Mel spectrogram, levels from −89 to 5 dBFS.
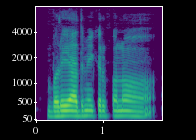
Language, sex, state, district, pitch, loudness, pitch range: Sadri, male, Chhattisgarh, Jashpur, 135 Hz, -18 LUFS, 130-135 Hz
